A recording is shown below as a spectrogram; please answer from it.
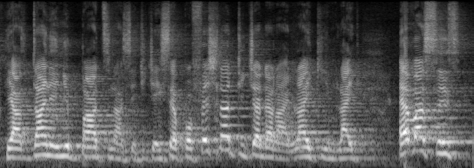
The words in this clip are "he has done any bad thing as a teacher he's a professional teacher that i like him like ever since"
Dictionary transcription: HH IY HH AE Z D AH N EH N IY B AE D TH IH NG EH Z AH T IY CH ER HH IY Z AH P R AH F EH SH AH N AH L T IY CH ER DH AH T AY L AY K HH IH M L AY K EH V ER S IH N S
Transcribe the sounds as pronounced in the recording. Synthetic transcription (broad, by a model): HH IY HH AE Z D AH N EH N IY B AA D S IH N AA S AH T IY CH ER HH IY S AH P R AH F EH SH AH N AH L T IY CH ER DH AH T AY L AY K HH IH M L AY K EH V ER S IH N S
